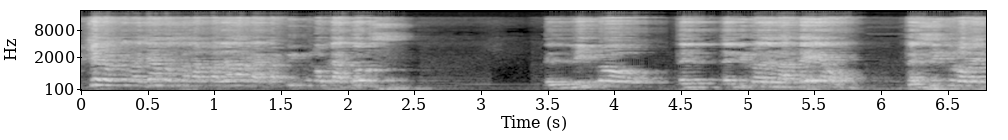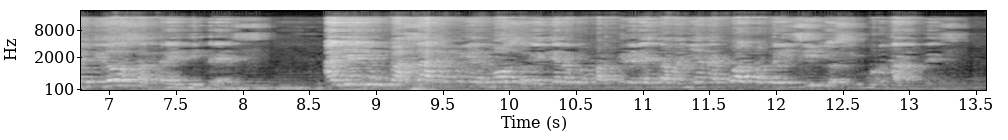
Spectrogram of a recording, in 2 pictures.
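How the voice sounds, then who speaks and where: A man's voice: very high voice, lively intonation, moderate pace, slight background noise. A man, a pastor preaching a fervent sermon that rises and falls for emphasis. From Venezuela. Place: church sanctuary. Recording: very echoey church hall from far off.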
